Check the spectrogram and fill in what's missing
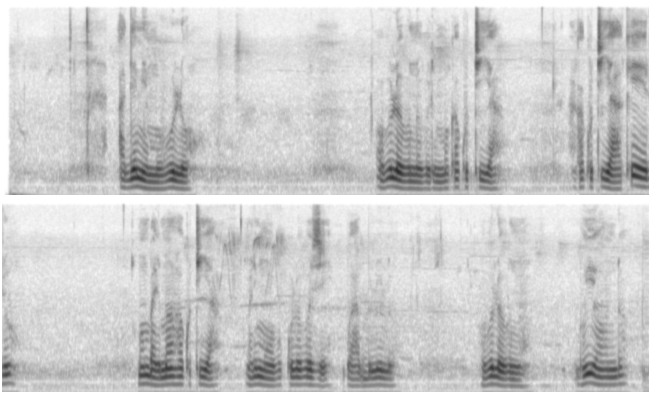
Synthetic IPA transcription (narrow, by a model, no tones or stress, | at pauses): aɡe̞mje̞muβulo̞ | oβulo̞βuno̞βulimukakutija | kakutijakʰe̞ːɾu | muːmbalimakakutijamulimoβukulo̞βo̞zi | βwaβululo | oβulo̞βuno̞ | βujo̞ːnd̪o̞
